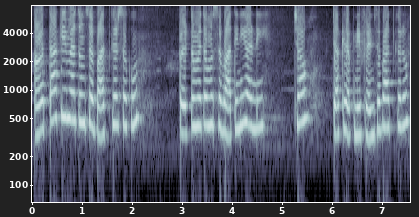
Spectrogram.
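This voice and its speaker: Woman voicing a bossy young man, teasing, scolding, very high voice, fan audio drama. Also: normal speed.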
